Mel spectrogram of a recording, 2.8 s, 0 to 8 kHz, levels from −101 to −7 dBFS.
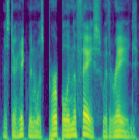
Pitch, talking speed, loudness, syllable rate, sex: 100 Hz, 195 wpm, -18 LUFS, 4.2 syllables/s, male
